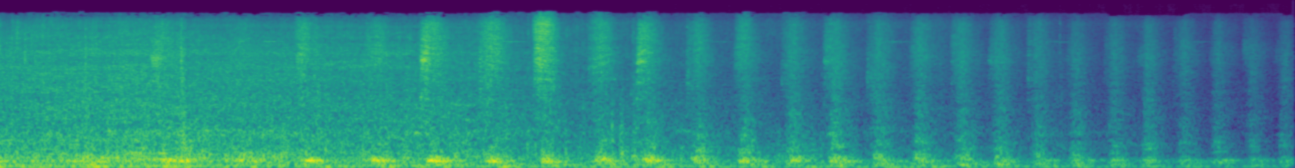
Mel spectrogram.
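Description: Street traffic rumbles steadily beneath regular, repeating chugging pulses that continue evenly from start to finish.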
